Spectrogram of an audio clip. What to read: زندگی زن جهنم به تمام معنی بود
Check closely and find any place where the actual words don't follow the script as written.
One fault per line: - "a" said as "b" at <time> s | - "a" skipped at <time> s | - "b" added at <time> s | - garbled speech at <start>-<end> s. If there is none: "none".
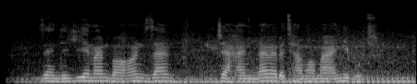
- "من با آن" added at 0.9 s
